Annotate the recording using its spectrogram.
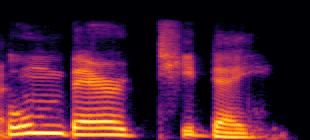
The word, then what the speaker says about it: Umbertide: How do you say that? – Umbertide. – Umbertide. – Umbertide. – Well, I would say Umbertide.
